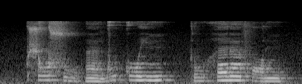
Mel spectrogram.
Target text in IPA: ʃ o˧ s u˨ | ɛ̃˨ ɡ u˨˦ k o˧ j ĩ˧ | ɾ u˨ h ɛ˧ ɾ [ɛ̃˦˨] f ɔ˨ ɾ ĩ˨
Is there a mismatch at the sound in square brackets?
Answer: yes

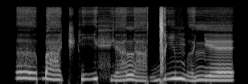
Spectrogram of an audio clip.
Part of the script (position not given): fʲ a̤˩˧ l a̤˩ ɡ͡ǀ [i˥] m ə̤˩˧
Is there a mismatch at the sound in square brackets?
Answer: no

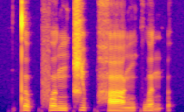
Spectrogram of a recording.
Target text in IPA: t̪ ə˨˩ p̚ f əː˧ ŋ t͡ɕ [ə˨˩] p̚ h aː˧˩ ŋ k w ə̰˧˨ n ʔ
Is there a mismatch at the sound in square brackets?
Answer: yes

